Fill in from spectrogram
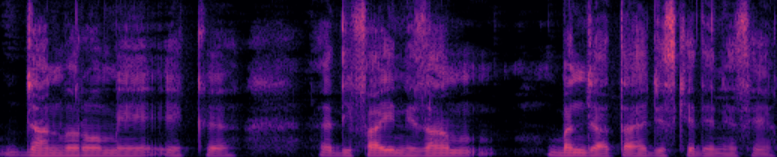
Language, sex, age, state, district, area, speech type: Urdu, male, 30-45, Telangana, Hyderabad, urban, spontaneous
